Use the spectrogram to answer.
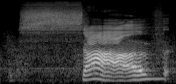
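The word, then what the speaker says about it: salve: Mike the tinkerer 4827 Sav up here the L is silent I don't know where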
